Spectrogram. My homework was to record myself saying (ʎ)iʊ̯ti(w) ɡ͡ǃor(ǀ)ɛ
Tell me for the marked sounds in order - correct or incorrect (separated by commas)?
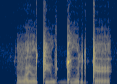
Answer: incorrect, correct, incorrect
